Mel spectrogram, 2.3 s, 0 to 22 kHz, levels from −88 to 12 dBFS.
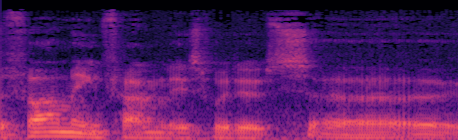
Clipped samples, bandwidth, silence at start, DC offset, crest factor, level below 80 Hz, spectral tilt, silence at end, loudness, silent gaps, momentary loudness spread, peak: under 0.1%; 16.5 kHz; 0 s; under 0.1%; 16 dB; -36 dBFS; -5.5 dB/octave; 0 s; -23 LUFS; none; 7 LU; -6 dBFS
